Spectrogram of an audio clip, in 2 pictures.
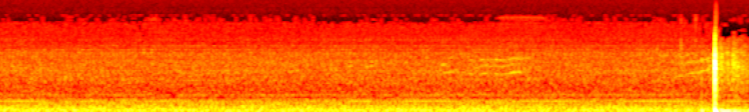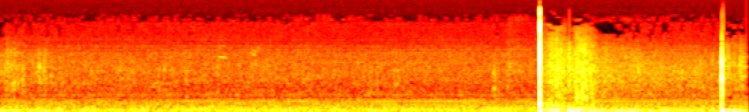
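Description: Aerial firework shells going off: three sharp booms, one about five seconds in and two close together near the end, each trailing off in a low rumbling echo over a steady low background noise.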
